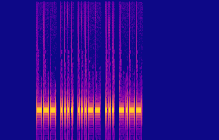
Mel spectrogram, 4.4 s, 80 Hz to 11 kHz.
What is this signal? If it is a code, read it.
Morse code, heard as a keyed tone, about 36 wpm, 700 Hz. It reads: OH3SY
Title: DXCC-100 Call Signs - 5 Characters - Repeated 2x - 35wpm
